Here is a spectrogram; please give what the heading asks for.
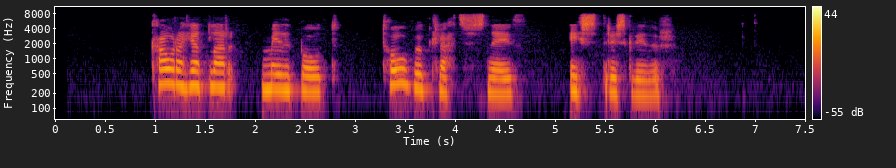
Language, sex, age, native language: Icelandic, female, 20-29, Icelandic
